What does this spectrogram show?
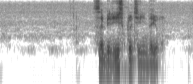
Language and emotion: Russian, neutral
